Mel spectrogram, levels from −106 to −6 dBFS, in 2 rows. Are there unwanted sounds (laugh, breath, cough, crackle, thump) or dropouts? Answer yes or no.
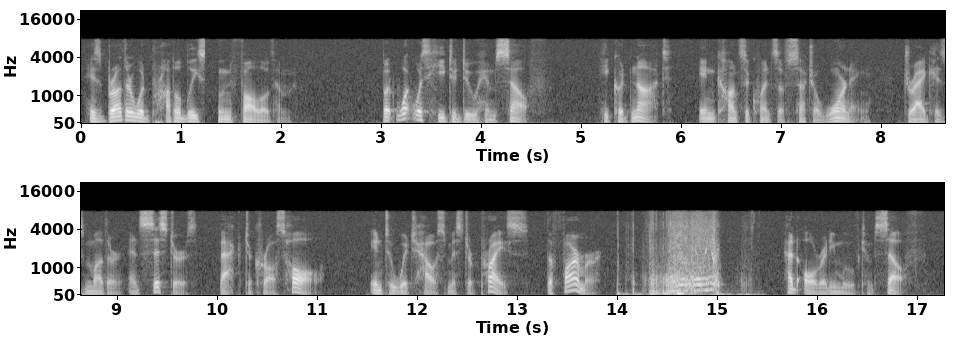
yes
